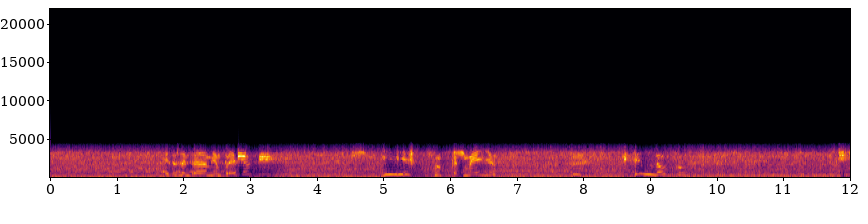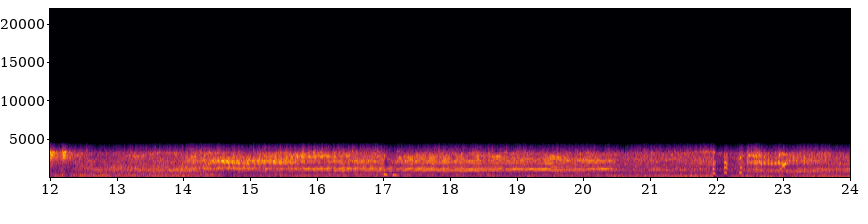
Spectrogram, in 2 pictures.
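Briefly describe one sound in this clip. City traffic rumbles steadily close by.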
